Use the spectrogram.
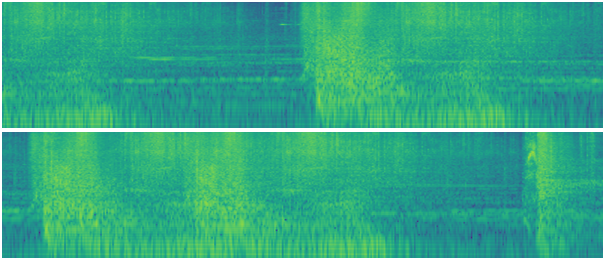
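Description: Incendio fire spell cast repeatedly in the Hogwarts Legacy game, three loud whooshing bursts with a fiery roar, each followed by a crackling rumble that fades before the next cast.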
